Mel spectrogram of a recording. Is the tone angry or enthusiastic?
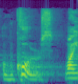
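angry. It sounds angry and irritated.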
